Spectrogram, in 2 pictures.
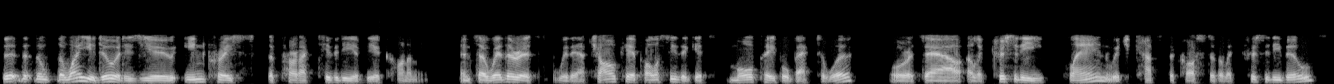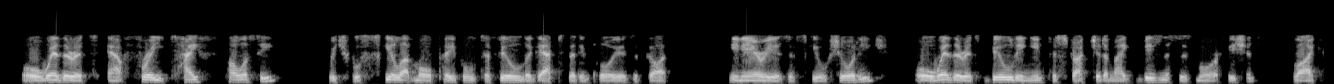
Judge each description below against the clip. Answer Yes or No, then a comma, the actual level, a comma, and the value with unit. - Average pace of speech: Yes, average, 180 wpm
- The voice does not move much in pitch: Yes, narrow, 2.3 semitones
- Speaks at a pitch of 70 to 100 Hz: Yes, very low, 95 Hz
